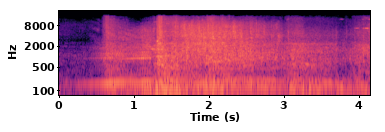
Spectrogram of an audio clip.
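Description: A heavy truck lands with a loud thud.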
